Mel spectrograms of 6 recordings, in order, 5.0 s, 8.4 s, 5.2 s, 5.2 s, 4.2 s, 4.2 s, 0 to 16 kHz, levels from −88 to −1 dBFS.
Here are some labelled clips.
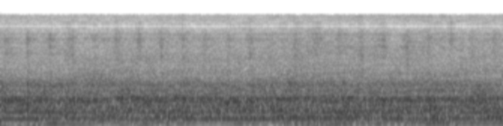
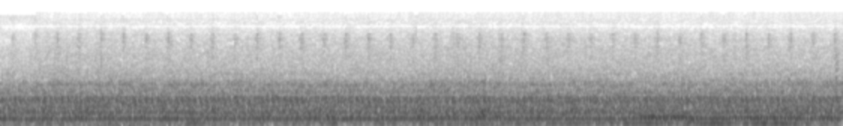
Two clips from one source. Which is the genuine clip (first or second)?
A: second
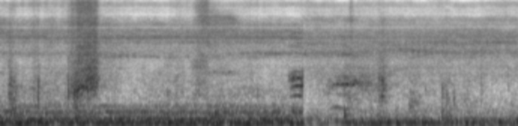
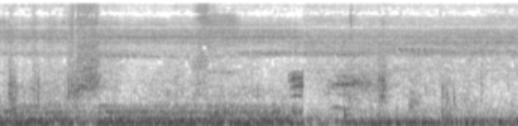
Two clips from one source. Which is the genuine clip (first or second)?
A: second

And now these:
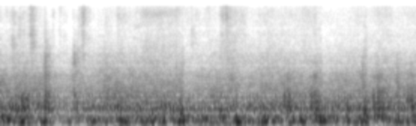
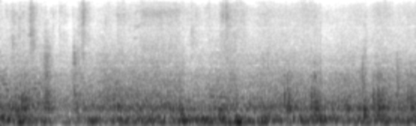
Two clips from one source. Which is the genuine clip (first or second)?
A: second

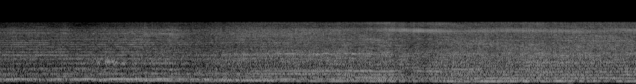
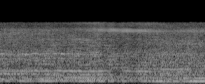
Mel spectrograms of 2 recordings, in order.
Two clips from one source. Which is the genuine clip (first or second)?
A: second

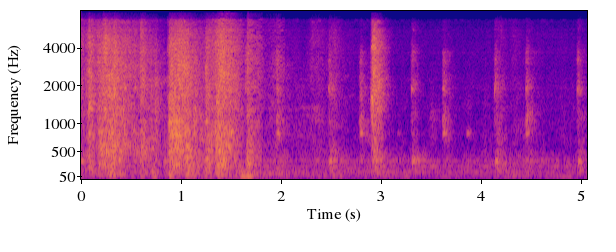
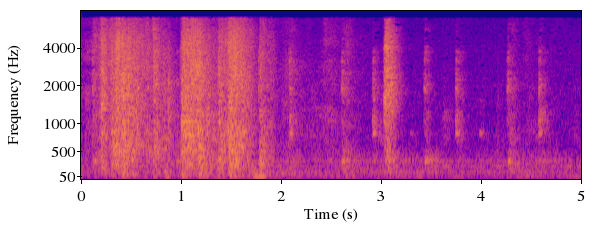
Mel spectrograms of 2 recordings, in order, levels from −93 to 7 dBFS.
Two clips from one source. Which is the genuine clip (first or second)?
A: second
